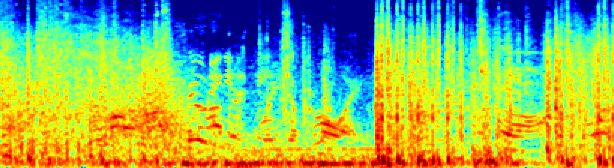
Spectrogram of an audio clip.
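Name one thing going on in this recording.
Automatic gunfire rattles in quick bursts.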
